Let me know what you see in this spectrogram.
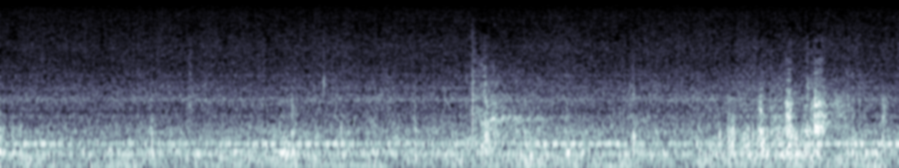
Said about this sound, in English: That was on a bus.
